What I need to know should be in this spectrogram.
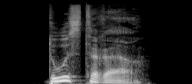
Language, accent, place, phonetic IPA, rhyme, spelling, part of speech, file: German, Germany, Berlin, [ˈduːstəʁɐ], -uːstəʁɐ, dusterer, adjective, De-dusterer.ogg
- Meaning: 1. comparative degree of duster 2. inflection of duster: strong/mixed nominative masculine singular 3. inflection of duster: strong genitive/dative feminine singular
